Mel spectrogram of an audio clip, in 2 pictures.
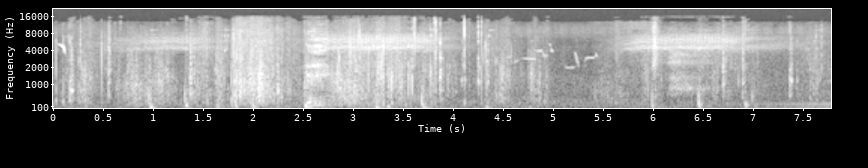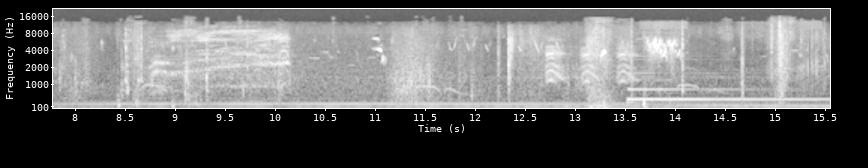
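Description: Boots crunch over rocky ground.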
